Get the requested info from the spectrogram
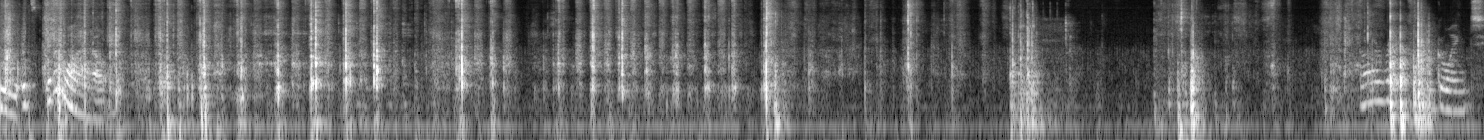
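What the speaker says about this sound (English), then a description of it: "make it a little bit easier to cut through with the scissors" Scissors snip repeatedly through material for an art sculpture, with quick clustered cuts close by and brief pauses between runs, while a person talks intermittently.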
